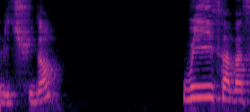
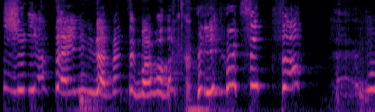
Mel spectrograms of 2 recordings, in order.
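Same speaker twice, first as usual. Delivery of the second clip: high-pitched giggly words; giggling; 12 semitones higher than usual. Real, not acted. Laughing at chat about her friend Elisabeth, high and giggly. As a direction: laugh through the names.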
